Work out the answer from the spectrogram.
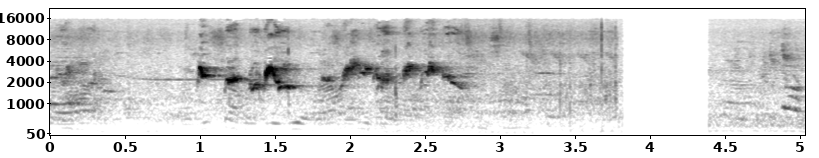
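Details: Red-whiskered bulbul used as a trapping decoy, 12 November 2017, singing to provoke wild males: one rapid run of slurred, rising and falling whistles over soft background hiss, then a sudden cut.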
